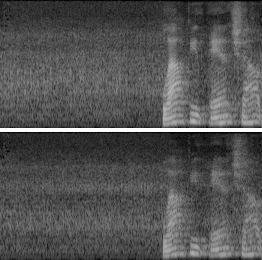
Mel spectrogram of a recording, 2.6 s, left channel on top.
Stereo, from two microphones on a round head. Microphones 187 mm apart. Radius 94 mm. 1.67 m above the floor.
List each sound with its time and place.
1.6 s a man speaking: 35° left (ahead or behind), 1.1 m; by 2.6 s 30° left (ahead or behind), 1.8 m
